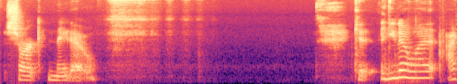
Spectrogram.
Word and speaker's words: Sharknado: and i apologize um i am mispronounced the shark nato kit i said sharkadoo i don't watch it i just thought it was cool and it's sharknado and you know what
